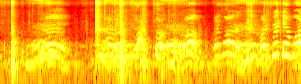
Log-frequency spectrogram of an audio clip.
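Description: Children's voices calling and shouting in play, some calls held long, with no clear words. Two sharp knocks break in, one just after the start and one about two seconds in.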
